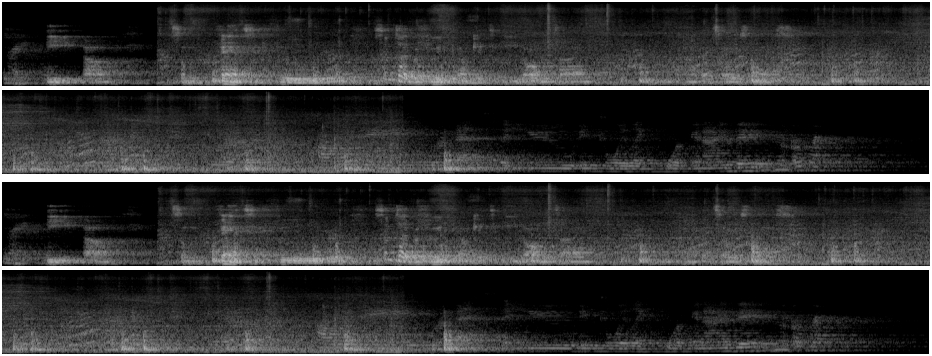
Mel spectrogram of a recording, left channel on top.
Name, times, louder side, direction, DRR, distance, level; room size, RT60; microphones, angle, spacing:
voice 1, 0.1-1.2 1.7-5.9 6.7-7.9, left 1 dB, 35° left, -3 dB, 2.1 m, -29 dB
Fire, 1.5-13.3, left 1 dB, 60° left, 1.8 m, -38 dB
Thump thud, 2.1-7.1 7.4-8.0 8.3-14.4, right 1 dB, 40° right, 0.7 m, -35 dB
voice 2, 9.6-17.4, equal, 85° left, -9 dB, 4.0 m, -43 dB
27.5 x 10.5 x 3.3 m, 2.9 s
head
